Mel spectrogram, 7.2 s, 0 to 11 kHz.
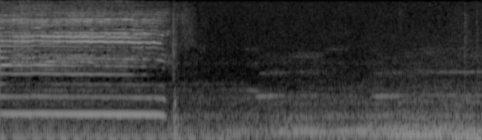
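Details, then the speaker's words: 2011 BMW 335i while driving: a steady mid-pitched whistling buzz over the engine rumble when the throttle is applied; it stops in neutral and returns in drive. Earlier it gave a jumping feeling while parked. Cause unknown. "it's doing it as I hit the gas so it's really strange it just started doing it what it was parked so when I put it in neutral it stops one Drive is doing it again"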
